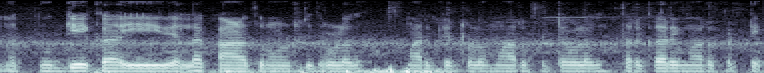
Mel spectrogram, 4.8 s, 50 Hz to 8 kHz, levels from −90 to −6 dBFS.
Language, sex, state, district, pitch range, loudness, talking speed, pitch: Kannada, male, Karnataka, Belgaum, 120-125 Hz, -18 LUFS, 150 wpm, 120 Hz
